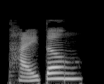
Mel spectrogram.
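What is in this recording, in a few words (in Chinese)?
"台灯", Mandarin Chinese; hsk; chinese-flashcards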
